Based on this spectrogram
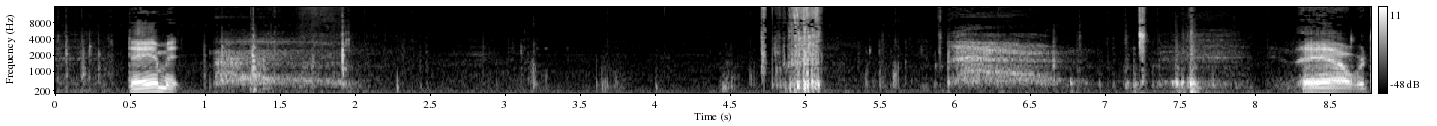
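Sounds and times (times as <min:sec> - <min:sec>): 
speech: 0:00.5 - 0:00.9
crunchy mouth sounds: 0:01.2 - 0:07.4
person slurping sweet tea: 0:04.7 - 0:05.2.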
